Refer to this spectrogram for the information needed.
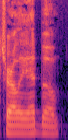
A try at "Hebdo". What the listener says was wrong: Oh my God, you guys, it's not Edbo, it's Hebdo. I'm not French, but it's Hebdo. and we keep saying Headbo, and it's just like...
